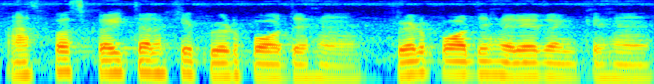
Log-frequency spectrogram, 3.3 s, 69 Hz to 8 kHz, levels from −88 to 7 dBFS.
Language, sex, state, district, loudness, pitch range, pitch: Hindi, male, Jharkhand, Palamu, -19 LUFS, 110-130 Hz, 120 Hz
